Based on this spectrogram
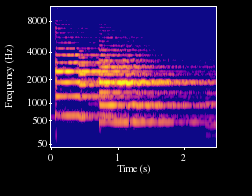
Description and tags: A solo guitar sample recorded directly into a laptop using a Fender Stratocaster guitar with delay, reverb, and chorus effects. It is taken from a long solo I recorded for another project which was then cut into smaller parts and rearranged.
